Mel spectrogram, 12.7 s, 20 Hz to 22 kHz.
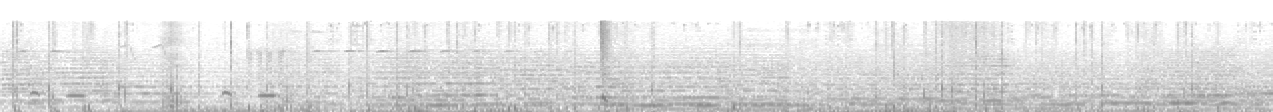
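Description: Hoofbeats of the horse Roach in a PS4 game, a steady galloping clip-clop rhythm running throughout under game music and ambience.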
